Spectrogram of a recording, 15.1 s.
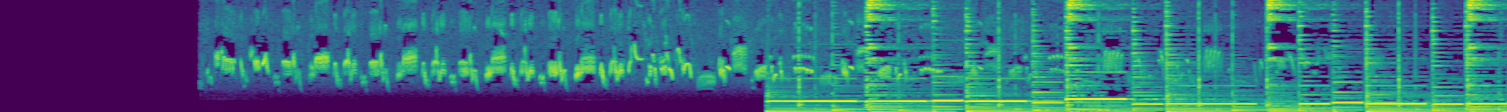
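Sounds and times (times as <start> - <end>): small birds chirping: 2.0 - 15.0.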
